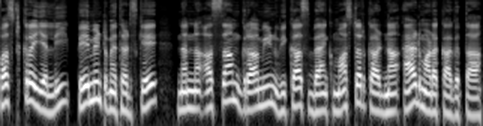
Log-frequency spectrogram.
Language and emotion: Kannada, neutral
